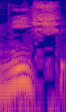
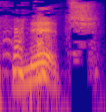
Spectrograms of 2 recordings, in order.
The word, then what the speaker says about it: niche: And now dictionaries give two pronunciations. – And you write that niche is now forcing out niche.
